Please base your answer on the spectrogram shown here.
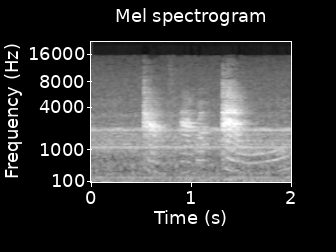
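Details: Talking Alexandrine parakeet giving two harsh, nasal, meow-like utterances, one brief and one longer a second later, over a steady electrical hum in a quiet indoor setting.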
